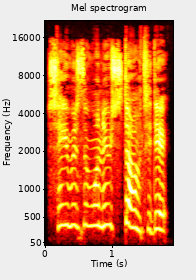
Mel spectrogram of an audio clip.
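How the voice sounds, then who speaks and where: A woman's voice: very high voice, steady tone, slow, no room sound, clean studio sound, voice pushed up. A woman voicing a young housemaid in an audiobook, tearful, scheming and lovestruck, with a tremulous, pleading manner. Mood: hurt, indignant.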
